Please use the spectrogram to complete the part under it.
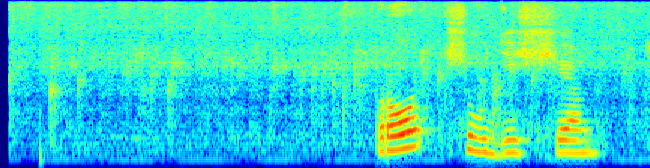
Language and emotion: Russian, neutral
